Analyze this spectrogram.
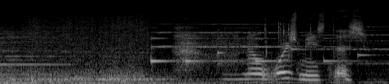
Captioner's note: sighing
